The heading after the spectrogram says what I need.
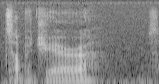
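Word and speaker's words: Tupuxuara: legitimately at the top there we've got a Tubba JIRA that's how you say it with tech armor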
